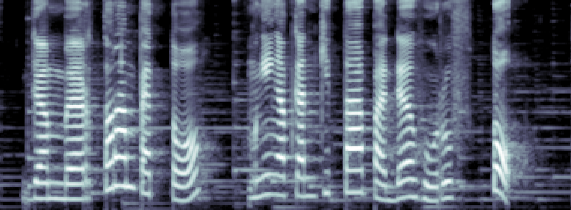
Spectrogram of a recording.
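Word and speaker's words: トランペット: Berikutnya ada gambar trompet atau dalam bahasa Jepang adalah torampetto. Gambar torampetto mengingatkan kita pada huruf to.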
